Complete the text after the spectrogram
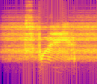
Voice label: "bedroom", bot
